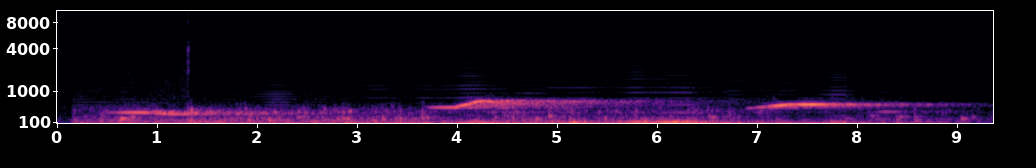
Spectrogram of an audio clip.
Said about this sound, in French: Le chant de baleine est un son lent, grave et profond. Il est sujet de fantasmes d'un langage qu'on ne traduit pas.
